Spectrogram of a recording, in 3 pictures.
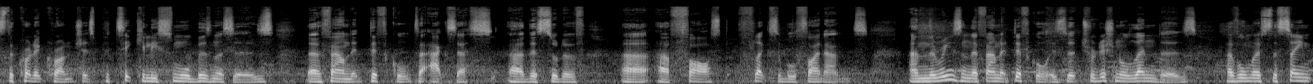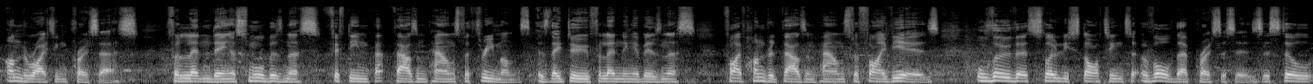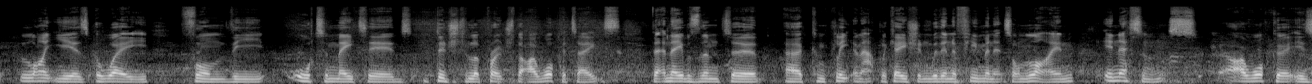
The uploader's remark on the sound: Live from Xerocon. Was recorded live at Xerocon 2017 from London's Excel Centre.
